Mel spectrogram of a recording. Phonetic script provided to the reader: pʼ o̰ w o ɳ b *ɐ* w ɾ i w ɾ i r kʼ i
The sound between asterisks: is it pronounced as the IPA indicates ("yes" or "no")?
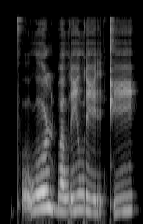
yes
